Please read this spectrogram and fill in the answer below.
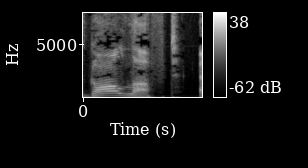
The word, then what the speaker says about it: Gal Luft: The whistleblower is Gal Luft, L-U-F-T. Gal, like gal, I think it's pronounced Gal, Luft.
